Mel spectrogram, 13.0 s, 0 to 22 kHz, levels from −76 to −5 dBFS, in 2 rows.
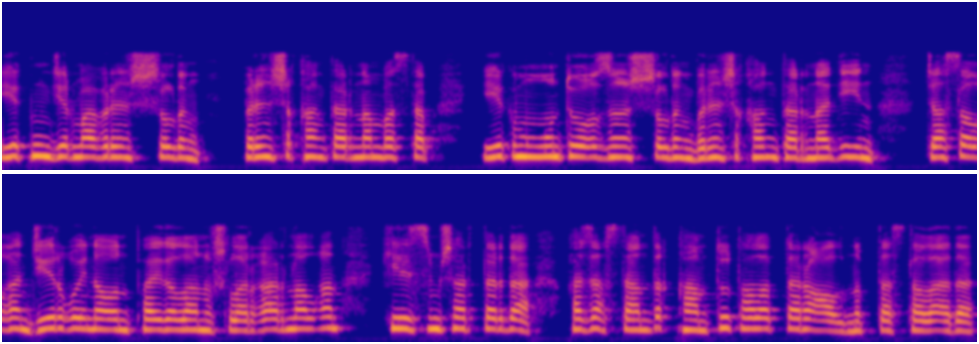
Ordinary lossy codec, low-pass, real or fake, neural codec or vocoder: none; 7.2 kHz; fake; vocoder, 44.1 kHz, 128 mel bands every 512 samples, BigVGAN v2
